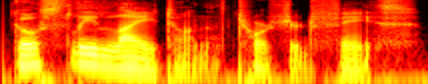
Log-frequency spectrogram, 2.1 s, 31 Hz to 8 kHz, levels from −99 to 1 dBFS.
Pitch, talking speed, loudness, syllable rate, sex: 90 Hz, 170 wpm, -20 LUFS, 4.6 syllables/s, male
